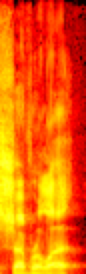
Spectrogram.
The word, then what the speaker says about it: Chevrolet: Well, if it wasn't Swiss, you would pronounce it Chevrolet. It's that soft T at the end.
